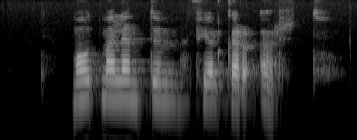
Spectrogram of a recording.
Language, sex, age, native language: Icelandic, female, 50-59, Icelandic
